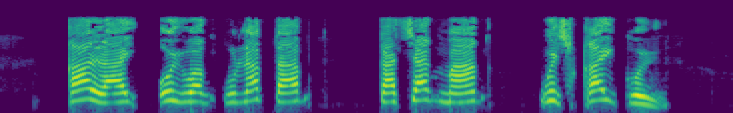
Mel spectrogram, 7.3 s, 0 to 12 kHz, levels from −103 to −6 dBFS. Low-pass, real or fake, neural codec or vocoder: 7.2 kHz; real; none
